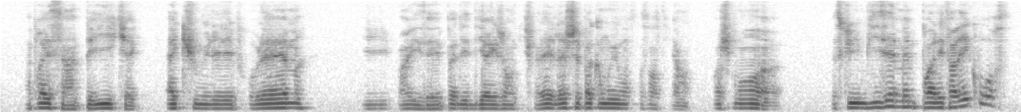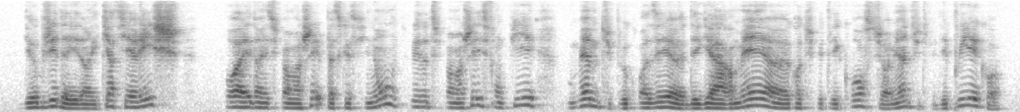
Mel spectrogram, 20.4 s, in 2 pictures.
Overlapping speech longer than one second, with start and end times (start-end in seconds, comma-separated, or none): none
